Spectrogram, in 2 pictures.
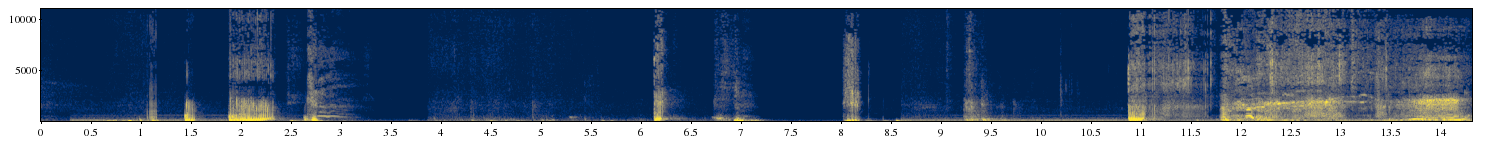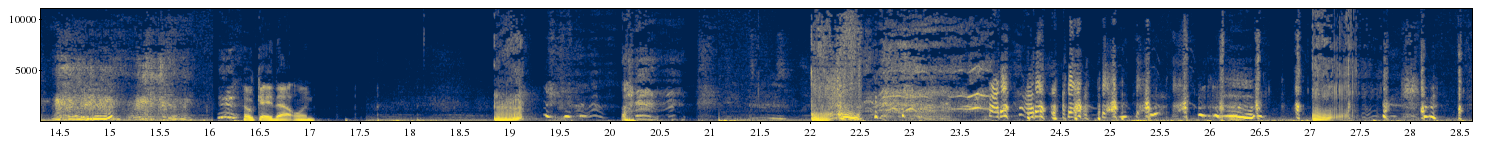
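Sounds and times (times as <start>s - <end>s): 
farts from someone with Covid-19: 1.0s - 2.8s, 6.1s - 7.1s, 8.0s - 8.4s, 10.8s - 15.9s, 18.8s - 19.3s, 22.0s - 23.3s, 27.0s - 27.7s
speech: 2.7s - 3.0s, 16.4s - 17.2s
laughter: 11.8s - 16.4s, 17.2s - 18.2s, 19.3s - 28.6s.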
